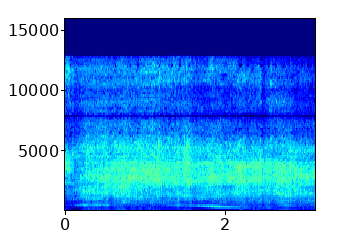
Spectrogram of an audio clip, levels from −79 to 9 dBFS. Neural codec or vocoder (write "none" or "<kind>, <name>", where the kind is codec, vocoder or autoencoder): codec, SNAC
